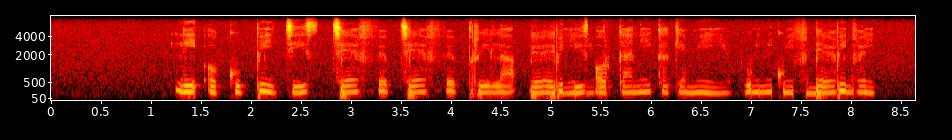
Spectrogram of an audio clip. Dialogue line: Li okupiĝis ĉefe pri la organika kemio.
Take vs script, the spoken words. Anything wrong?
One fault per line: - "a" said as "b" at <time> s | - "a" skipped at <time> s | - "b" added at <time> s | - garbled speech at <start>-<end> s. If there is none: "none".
- "ĉefe" added at 3.5 s
- garbled speech at 4.8-5.5 s
- garbled speech at 6.9-8.2 s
